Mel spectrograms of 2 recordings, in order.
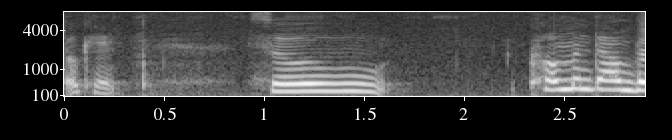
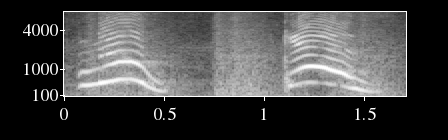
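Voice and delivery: high frantic shout of dismay; panicked yell; 12 semitones higher, 5 dB louder than usual. Real, not acted. Gamer yelling as thieves take the gas, panicked shout. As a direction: yell it like your gas is being stolen.

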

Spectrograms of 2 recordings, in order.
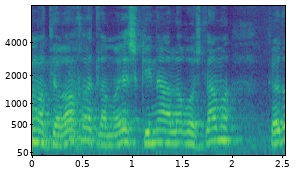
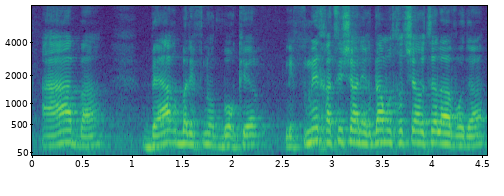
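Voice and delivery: ordinary delivery

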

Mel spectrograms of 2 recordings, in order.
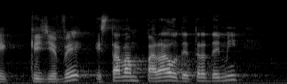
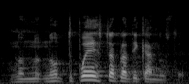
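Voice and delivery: ordinary talk, nothing marked

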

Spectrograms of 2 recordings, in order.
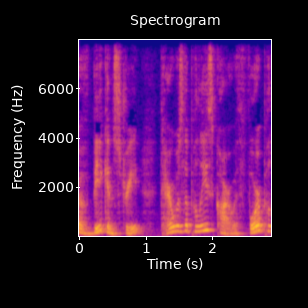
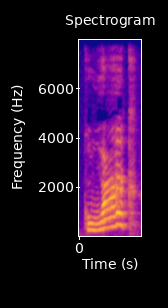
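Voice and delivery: sudden high, loud duck quack; startled quack; 8 dB louder than usual. A narrator's reading. Missus Mallard startled by speeding cars, a loud high quack. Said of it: "went Missus Mallard as she tumbled back".

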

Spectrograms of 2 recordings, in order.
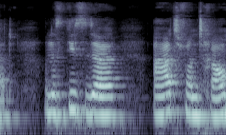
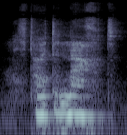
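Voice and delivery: soft, slow whisper into the dark; 10 dB quieter, slower than usual. A narrator's reading. Nurse whispering to death in the dim room, whispered. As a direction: breathe it out without voice, a quiet plea. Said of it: "flüsterte ich in die Dämmerung".

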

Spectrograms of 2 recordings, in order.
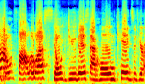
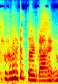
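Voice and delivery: laughing. Real, not acted. Laughing with mouth full.

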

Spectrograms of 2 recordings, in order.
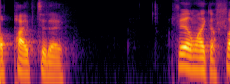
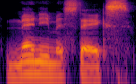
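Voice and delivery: soft echo; 6 semitones lower, 11 dB quieter, slower than usual. Shown as a demonstration. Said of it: "saying that from experience".

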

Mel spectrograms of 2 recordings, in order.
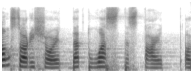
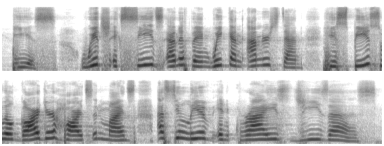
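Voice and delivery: scripture reading; 5 dB louder, slower than usual. Shown as a demonstration. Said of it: "it says there".

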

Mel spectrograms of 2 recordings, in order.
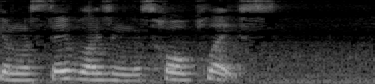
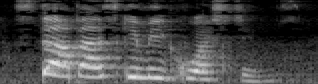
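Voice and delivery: loud, slow, exasperated order; irritated villain; 4 semitones higher, 13 dB louder, slower than usual. Acted. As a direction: snap shut the questioning. Villain annoyed by prisoner.

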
